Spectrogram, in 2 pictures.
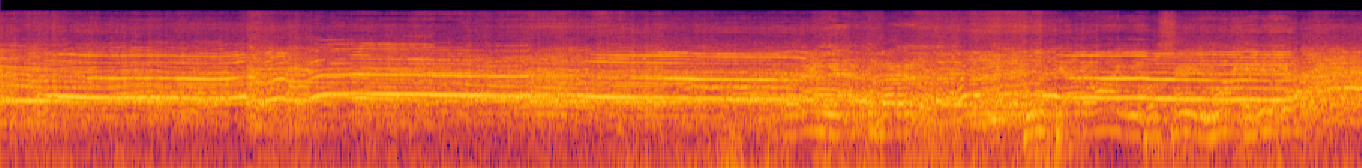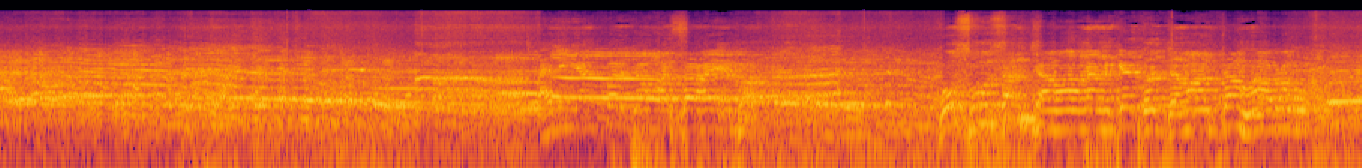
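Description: A man chants loudly and mournfully through a loudspeaker.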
